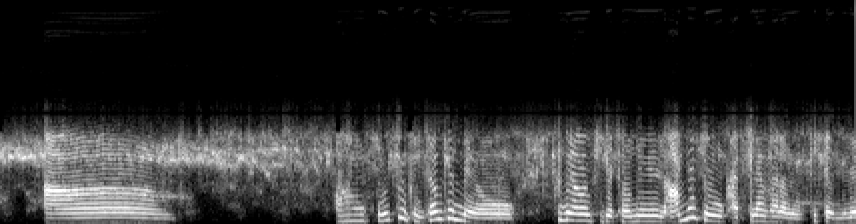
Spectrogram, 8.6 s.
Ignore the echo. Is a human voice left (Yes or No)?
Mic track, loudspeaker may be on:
No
